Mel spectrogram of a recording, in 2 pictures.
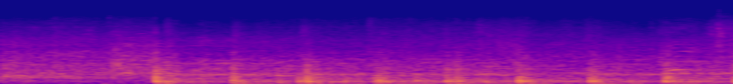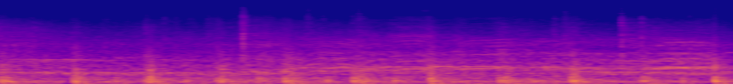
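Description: A crowd claps and drums in a steady rhythm.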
